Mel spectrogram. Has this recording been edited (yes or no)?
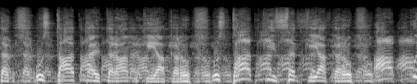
no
